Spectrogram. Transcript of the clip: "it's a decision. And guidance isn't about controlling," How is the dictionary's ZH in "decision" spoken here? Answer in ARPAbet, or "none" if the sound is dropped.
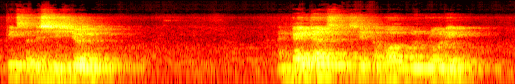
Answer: S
